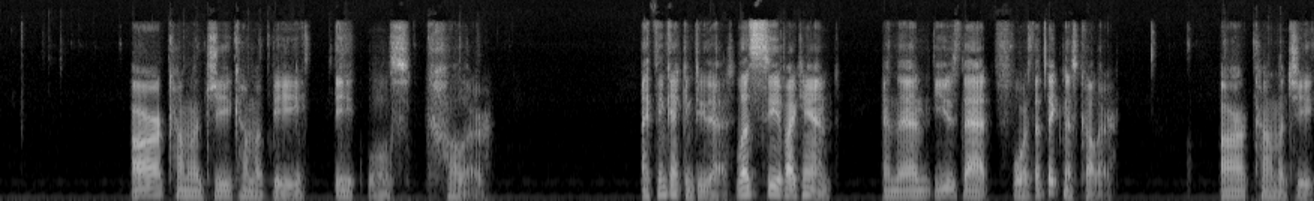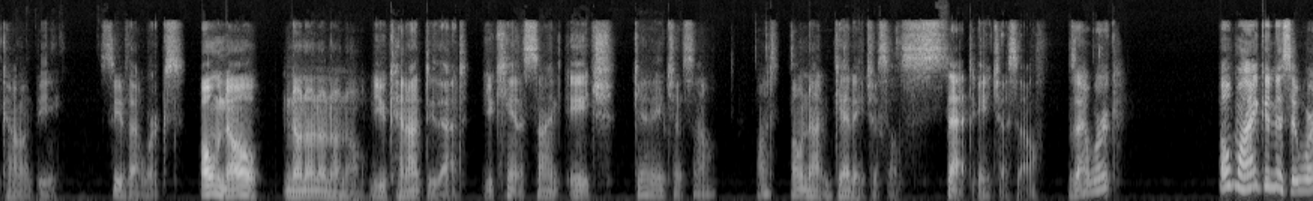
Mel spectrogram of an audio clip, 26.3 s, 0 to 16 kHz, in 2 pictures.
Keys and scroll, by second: 14.1 super+s, 23.6 super+s.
